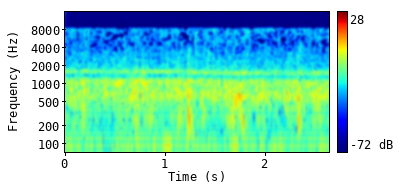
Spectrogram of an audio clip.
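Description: A train rumbles steadily along on a rainy night with a heavy low roar, punctuated by irregular clattering jolts and rattles as the cars bounce over a bumpy stretch of track, continuous with no voices.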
